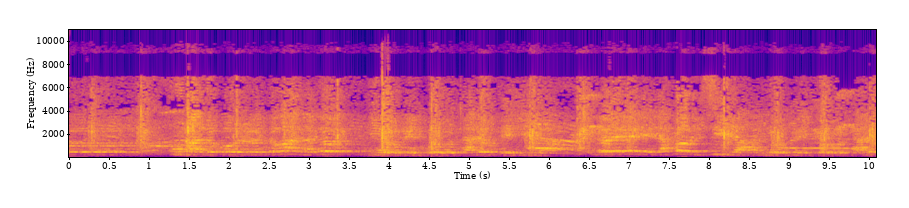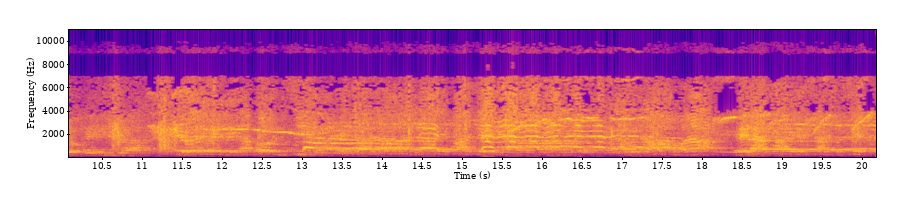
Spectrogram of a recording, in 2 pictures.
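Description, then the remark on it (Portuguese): Football supporters of a red-and-white club from Paternal, Buenos Aires, chant the club song "La Banda de Paternal", a loud mass of voices singing together in a rough unison melody, with steady rhythmic pulses and shouts carrying on without pause. “E nós vamos ouvir agora a, a canção que, que canta que esta é La Banda de Paternal.”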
